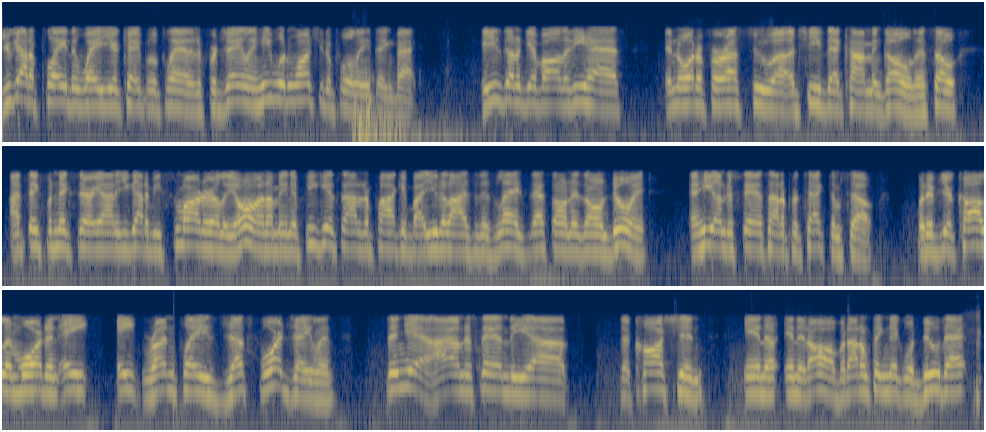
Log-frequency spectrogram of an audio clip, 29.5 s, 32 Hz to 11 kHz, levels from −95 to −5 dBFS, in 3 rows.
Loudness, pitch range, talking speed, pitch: -30 LUFS, 140-165 Hz, 230 wpm, 155 Hz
